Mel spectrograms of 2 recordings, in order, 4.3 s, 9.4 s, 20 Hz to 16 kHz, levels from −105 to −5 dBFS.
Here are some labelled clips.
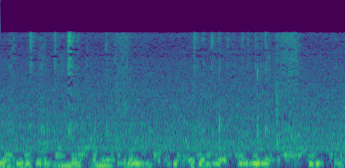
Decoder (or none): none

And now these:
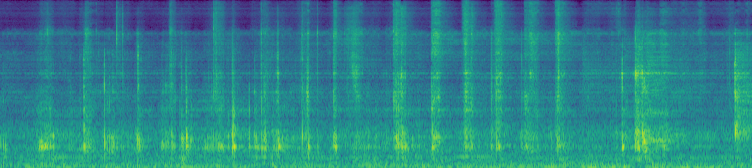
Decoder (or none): codec, SNAC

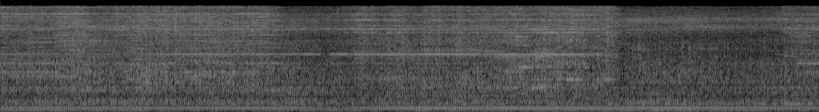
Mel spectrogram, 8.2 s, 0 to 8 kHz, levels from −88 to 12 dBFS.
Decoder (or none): none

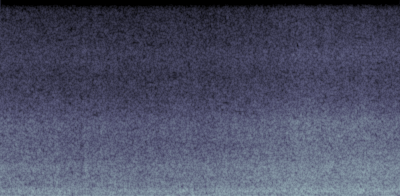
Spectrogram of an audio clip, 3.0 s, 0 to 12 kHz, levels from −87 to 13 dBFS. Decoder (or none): none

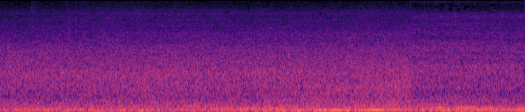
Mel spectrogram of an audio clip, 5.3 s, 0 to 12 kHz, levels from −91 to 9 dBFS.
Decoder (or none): none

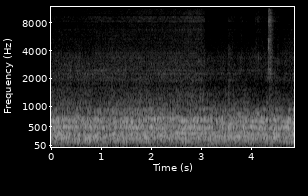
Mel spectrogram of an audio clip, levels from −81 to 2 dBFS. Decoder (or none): codec, SNAC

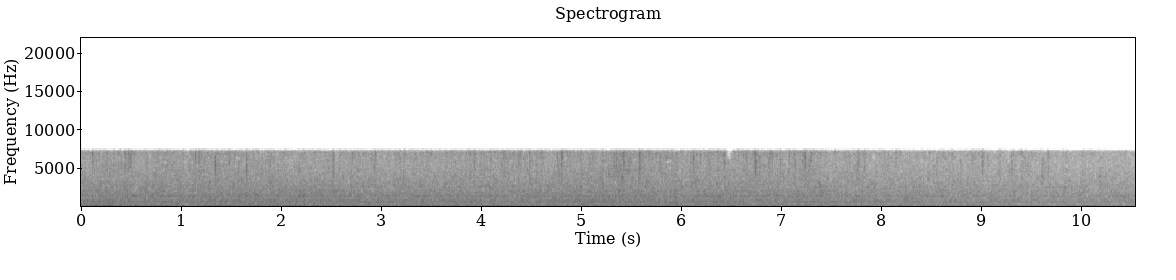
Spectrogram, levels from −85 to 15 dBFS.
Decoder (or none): none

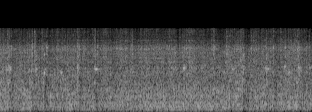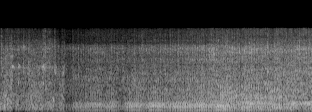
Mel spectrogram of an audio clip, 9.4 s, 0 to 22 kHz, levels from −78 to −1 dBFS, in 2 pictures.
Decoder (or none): none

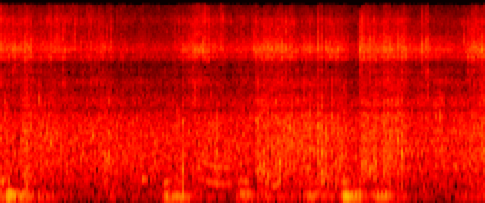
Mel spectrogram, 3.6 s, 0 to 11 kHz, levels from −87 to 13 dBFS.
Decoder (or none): none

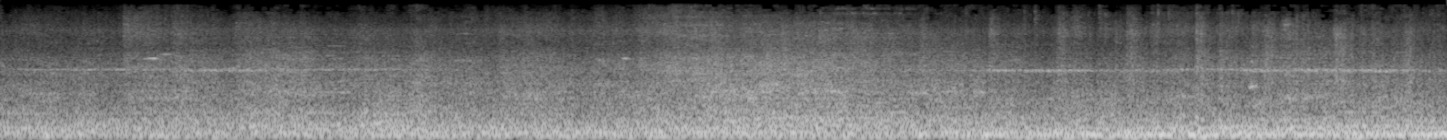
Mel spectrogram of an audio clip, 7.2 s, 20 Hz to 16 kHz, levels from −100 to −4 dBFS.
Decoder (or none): none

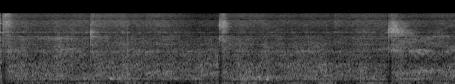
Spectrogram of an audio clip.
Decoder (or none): codec, SNAC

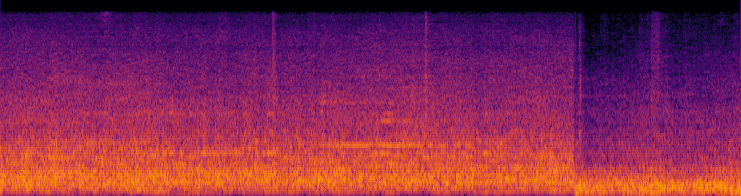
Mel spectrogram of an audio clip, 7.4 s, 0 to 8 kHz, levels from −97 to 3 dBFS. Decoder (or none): codec, SNAC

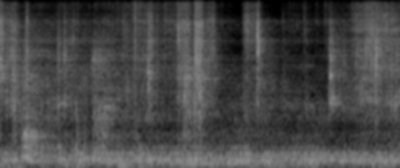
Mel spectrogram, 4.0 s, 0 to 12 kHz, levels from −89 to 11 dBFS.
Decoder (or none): codec, SNAC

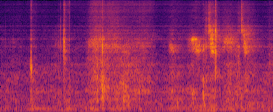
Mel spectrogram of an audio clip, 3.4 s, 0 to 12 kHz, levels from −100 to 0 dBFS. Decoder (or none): codec, SNAC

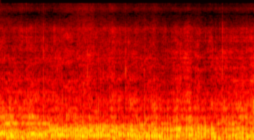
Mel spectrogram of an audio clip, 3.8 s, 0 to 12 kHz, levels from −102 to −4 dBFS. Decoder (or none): codec, SNAC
